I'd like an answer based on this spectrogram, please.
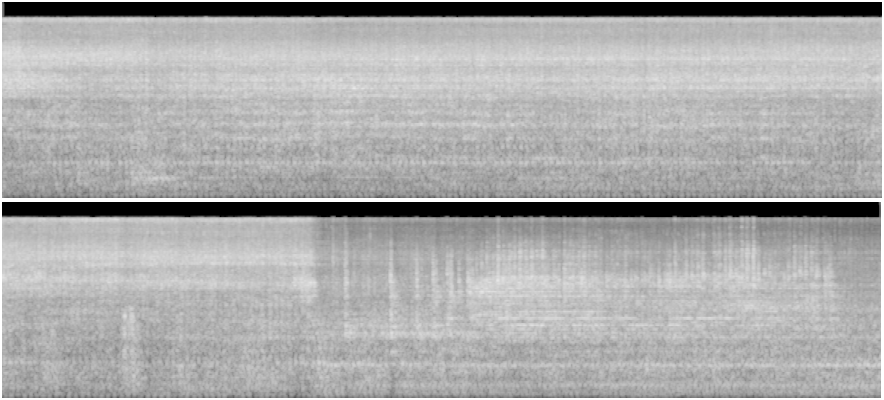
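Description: Homemade engine-driven circular saw bench ripping a dry acacia log lengthwise, the blade screaming through the wood. About twelve seconds in the cut ends and the saw runs on without a load.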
